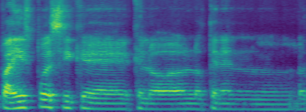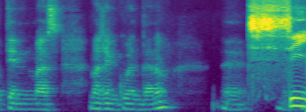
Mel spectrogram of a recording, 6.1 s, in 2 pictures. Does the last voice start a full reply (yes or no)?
yes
